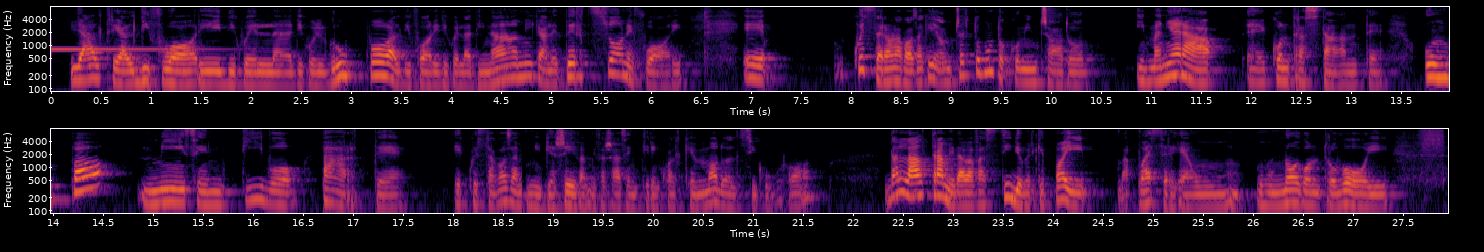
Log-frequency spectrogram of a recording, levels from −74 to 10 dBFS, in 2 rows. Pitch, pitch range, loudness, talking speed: 135 Hz, 120-165 Hz, -26 LUFS, 150 wpm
